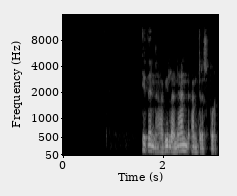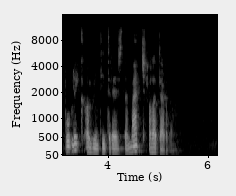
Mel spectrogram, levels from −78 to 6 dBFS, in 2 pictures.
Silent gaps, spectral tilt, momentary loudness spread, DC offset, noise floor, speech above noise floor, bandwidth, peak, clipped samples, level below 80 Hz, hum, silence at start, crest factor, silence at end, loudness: none; -5.5 dB/octave; 6 LU; under 0.1%; -77 dBFS; 44 dB; 11.5 kHz; -14 dBFS; under 0.1%; -74 dBFS; none; 1.6 s; 20 dB; 0.9 s; -33 LUFS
